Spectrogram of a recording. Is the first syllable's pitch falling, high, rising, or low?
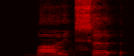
low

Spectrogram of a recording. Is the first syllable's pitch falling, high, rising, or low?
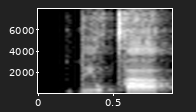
low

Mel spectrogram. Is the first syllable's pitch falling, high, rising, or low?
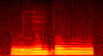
low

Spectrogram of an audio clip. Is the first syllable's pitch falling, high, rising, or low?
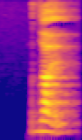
falling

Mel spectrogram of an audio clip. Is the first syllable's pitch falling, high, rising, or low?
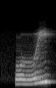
rising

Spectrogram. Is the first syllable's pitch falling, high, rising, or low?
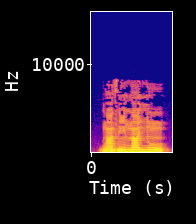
low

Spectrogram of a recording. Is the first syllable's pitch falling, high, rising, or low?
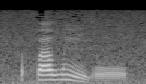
high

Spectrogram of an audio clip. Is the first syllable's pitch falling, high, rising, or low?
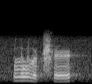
falling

